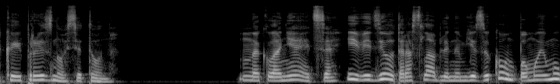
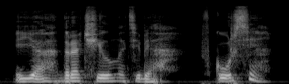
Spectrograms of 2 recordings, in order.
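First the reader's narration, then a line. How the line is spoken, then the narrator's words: Hoarse question. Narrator (Russian): спрашивает хриплым голосом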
